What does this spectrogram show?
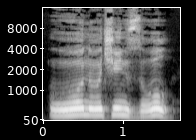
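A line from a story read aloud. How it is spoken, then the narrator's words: Confiding. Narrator (Russian): сообщил кракозябр доверительно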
